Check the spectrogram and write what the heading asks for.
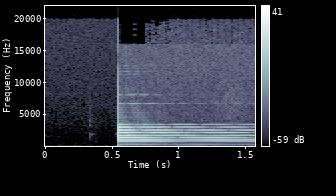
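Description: A single bright bell chime strikes sharply after a moment of silence, then rings on with a sustained, slowly fading metallic tone. It is close and clear, with no voices.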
